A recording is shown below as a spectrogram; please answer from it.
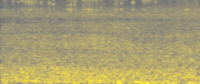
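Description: Surf breaking and washing up a shingle beach, with wind rumbling on the microphone.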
